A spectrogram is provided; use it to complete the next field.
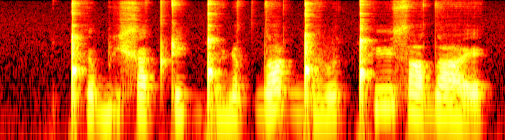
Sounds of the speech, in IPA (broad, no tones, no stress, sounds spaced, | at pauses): ǃʰ ə b i x a t ʈ i ɡ͡ǃ œ ɳ y t dˤ a ɡ͡ǃ a β ə ǃʰ y s ɔ dˤ ɛ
